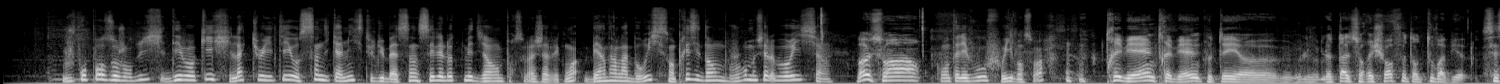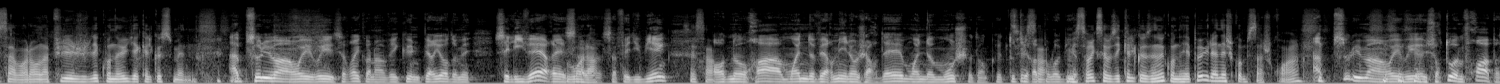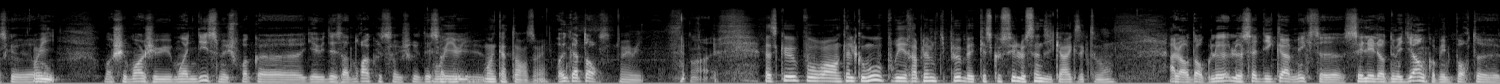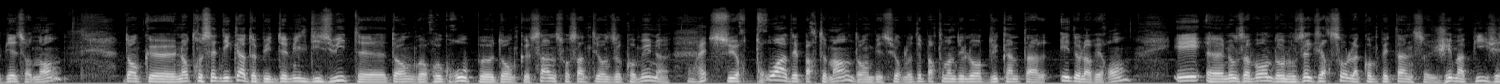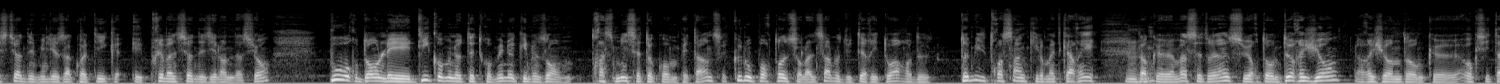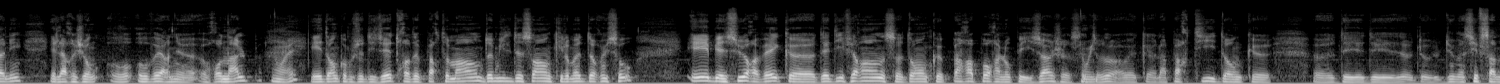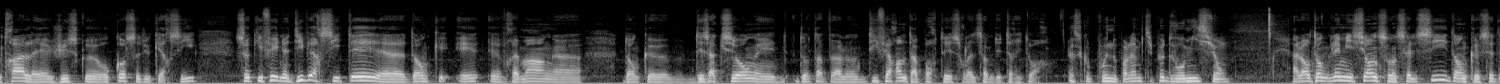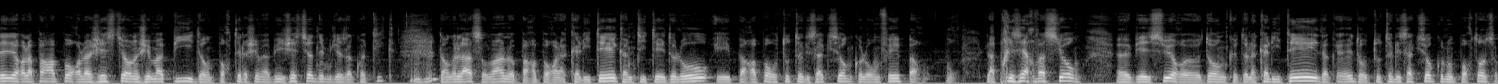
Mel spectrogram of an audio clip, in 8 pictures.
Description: a comme invité au studio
